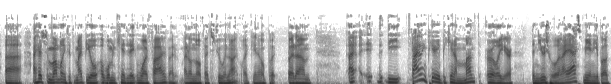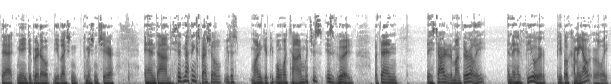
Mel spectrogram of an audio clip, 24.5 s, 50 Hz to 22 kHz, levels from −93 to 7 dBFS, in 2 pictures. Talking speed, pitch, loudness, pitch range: 215 wpm, 120 Hz, -20 LUFS, 105-140 Hz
